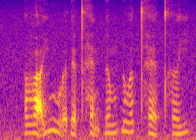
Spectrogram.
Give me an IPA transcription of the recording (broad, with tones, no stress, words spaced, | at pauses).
va̰˧˥jŋṵ˧˨ə̯ ɗɛ̰˧˨t̪ʰɛ̰˧˨nɗə˨˦m ɗu˨˦ə̯t̪ʰɛ˧˩ t̪ʰə˨˦j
